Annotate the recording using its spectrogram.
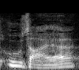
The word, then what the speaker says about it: Uzziah: In the year that King Uzziah died, and that's Uzziah. I know it's spelled with a U, but in the Hebrew it's a U, so it's Uzziah.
